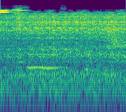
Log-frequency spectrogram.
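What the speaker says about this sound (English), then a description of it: "And here comes a truck." A tour tram rolls past near a big tree, making a loud, close, steady engine rumble and road noise that fills the whole moment without a break.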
